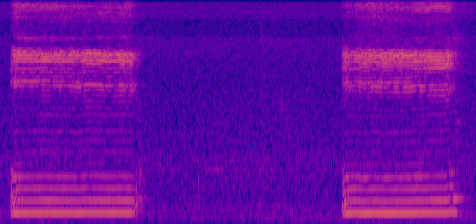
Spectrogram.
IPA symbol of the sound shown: i:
